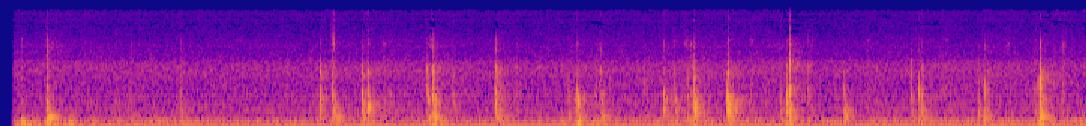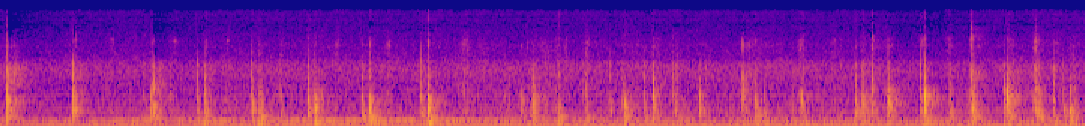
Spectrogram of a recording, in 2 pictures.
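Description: Fingertips press and pop the hollow bubble domes of a square, palm-sized rainbow silicone pop-it fidget toy lying on a wood-grain table. A steady series of short, dull pops sounds over a faint low hum, each click dying away almost instantly.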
